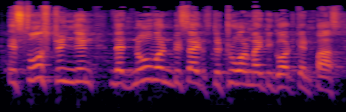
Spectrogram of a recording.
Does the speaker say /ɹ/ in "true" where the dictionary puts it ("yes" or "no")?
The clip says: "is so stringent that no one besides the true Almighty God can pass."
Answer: yes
